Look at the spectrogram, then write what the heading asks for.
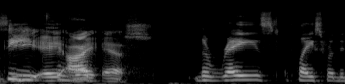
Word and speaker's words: dais: you're sitting up there on the days you know i heard somebody pronounce it dais or something like that so apparently i'm pronouncing it wrong but you're up there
